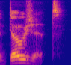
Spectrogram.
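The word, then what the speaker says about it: dogate: word and i did not know how to pronounce it but yeah doget that is awesome uh yeah yeah i mean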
